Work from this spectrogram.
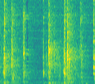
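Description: A brief run of soft keystrokes on a computer keyboard, several quiet taps in an uneven rhythm over a low background hum.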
